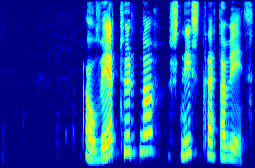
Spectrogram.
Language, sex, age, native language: Icelandic, female, 50-59, Icelandic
